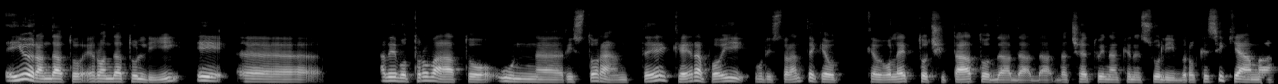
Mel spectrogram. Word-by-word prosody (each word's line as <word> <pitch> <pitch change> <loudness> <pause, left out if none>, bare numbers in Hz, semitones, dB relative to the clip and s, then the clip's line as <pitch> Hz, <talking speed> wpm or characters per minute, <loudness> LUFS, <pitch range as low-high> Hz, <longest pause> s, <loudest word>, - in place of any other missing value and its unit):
e - - 0
io 230 +5 +8
ero 140 - +7
andato 135 -2 +3
ero 140 0 0
andato 135 0 +2
lì 115 -3 -2
e, 180 -3 +3
ehm, 120 -3 -2 0.6
avevo 170 -3 +2
trovato 120 -8 +1
un 120 -6 0
ristorante, 120 - -1
che 125 -7 +1
era 175 +4 +2
poi 145 +5 0
un 125 - -8
ristorante 120 +6 -4
che 125 - -1
ho 115 - +1 0.2
che - - -5
avevo 115 0 +1
letto 130 +2 +1
citato 120 +1 +1
da 110 -1 -2
da 105 0 -3
da 105 +2 -7
da 115 - -7
Chatwin 120 0 -2
anche 115 +1 -6
nel 110 -1 -5
suo 120 - -1
libro, 110 0 -3
che 130 - -5
si 160 +10 -4
chiama, 115 -10 +2
125 Hz, 170 wpm, -24 LUFS, 115-140 Hz, 0.6 s, io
